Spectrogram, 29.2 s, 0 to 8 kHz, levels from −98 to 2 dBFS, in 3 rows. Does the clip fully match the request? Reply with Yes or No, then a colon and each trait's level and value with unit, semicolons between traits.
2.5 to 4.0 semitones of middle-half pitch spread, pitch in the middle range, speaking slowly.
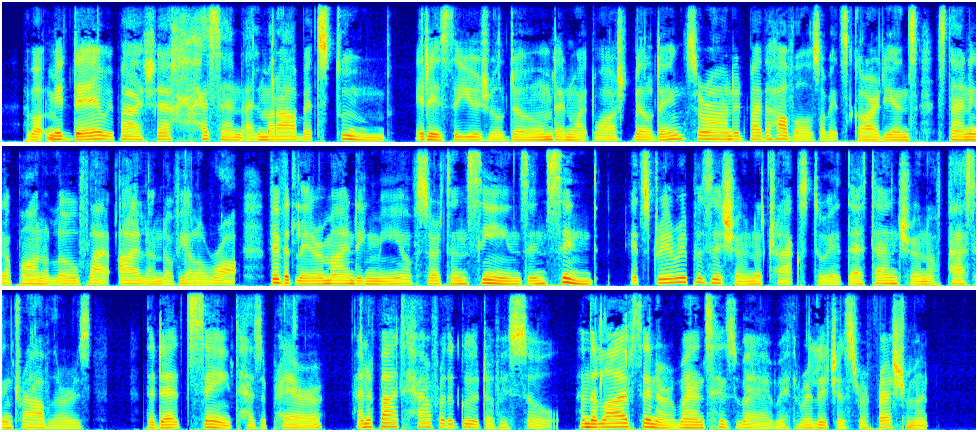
No: average, 2.9 semitones; medium, 160 Hz; average, 160 wpm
